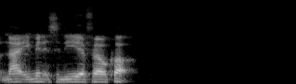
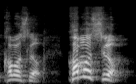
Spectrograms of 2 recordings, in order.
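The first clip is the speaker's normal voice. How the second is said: second take far higher and louder, a yell; urgent shout; 10 semitones higher, 10 dB louder than usual. Real, not acted. Fan yelling at the player from the sofa, loud. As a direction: scream his name at the screen.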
